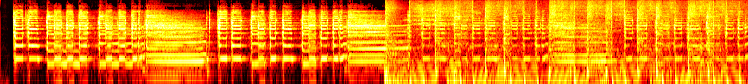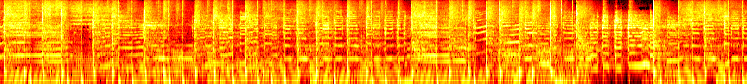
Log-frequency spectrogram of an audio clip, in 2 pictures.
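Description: An Andalusian Southern-style blues song led by distorted electric guitar. A thinner guitar intro gives way after several seconds to a loud, dense full band with bass and drums, briefly thinning out near the end.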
